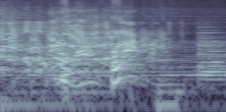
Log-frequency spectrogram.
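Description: A man laughing over background music; the laughter stops about one and a half seconds in, leaving sustained music tones.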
